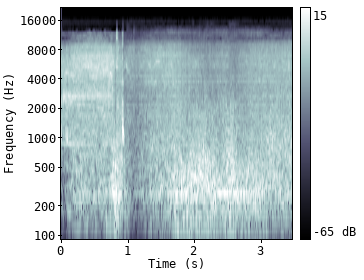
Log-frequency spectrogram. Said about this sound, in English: Did you hear that? Well, it's the sound of the stepper motor singing.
